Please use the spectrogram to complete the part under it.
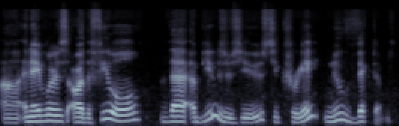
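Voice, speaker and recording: A woman from the United States hosts an easygoing livestream, working through viewer comments with profanity and sarcasm. Her delivery is slow with big pitch swings, alternating between weary lows and sharp jabs, and the recording is dry.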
